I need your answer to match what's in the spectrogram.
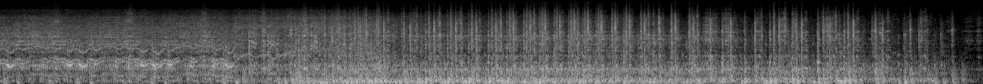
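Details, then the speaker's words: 1952 Dodge Power Wagon engine, buried to the axles and not run for about 16 years, first start attempt on a temporary boat fuel tank: catches and runs unevenly, stumbling, with loose knocking through a rough idle before dying; running badly and knocking. "Oh, come on. Come on. We're so close. This sounds so bad."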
